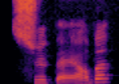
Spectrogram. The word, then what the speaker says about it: superbe: superbe, superbe. 자, 이 단어 저번에도 한번 나왔긴 했었죠. 그죠? 발음이 중간에 Ü 발음에 유의하면서 발음해 주시면 됩니다.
